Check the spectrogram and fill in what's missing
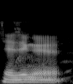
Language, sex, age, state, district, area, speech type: Bodo, male, 60+, Assam, Kokrajhar, rural, spontaneous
